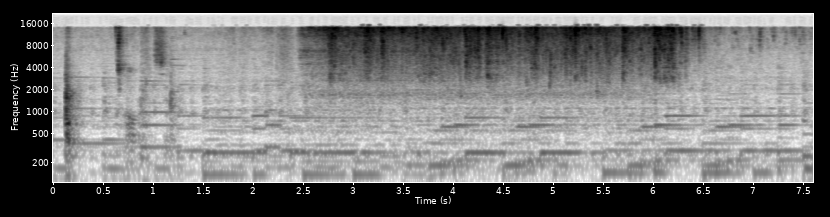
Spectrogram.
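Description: Water from a kitchen tap runs steadily and splashes into a honey container being rinsed in a sink, close and continuous, with faint background music.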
